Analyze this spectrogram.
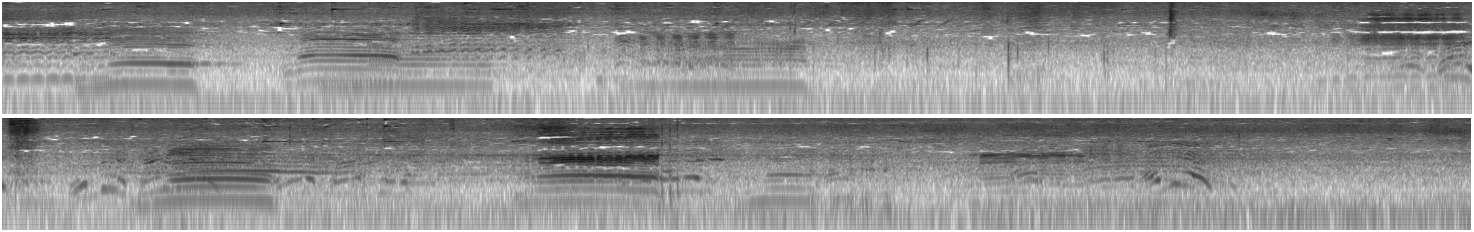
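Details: Flock of farmed sheep in a village calling repeatedly: many wavering, quavering bleats from several animals, some deep and some higher, overlapping every second or two, with occasional human voices and a steady low hum.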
